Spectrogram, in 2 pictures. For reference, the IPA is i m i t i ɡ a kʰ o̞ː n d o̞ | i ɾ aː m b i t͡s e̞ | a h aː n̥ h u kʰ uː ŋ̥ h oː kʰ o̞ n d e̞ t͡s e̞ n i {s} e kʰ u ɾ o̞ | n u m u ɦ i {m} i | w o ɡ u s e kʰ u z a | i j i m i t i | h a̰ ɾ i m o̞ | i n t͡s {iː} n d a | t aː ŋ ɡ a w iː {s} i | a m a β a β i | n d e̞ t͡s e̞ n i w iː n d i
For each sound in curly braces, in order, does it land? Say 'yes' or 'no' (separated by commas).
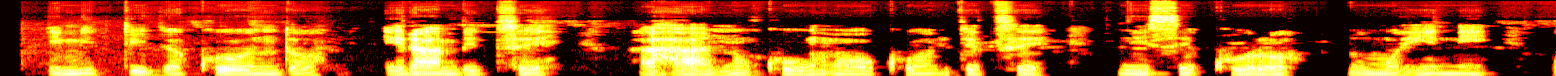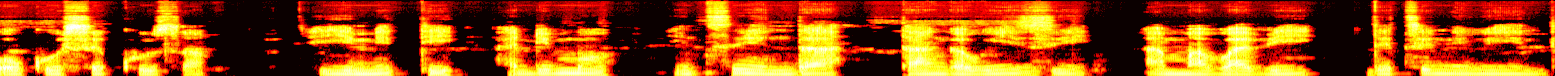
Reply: yes, no, yes, no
